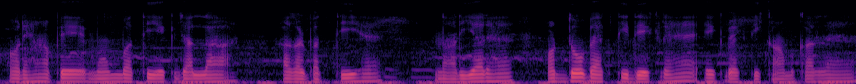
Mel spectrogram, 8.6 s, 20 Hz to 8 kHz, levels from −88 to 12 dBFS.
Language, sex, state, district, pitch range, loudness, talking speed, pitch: Hindi, male, Bihar, Saran, 110-125 Hz, -39 LUFS, 155 wpm, 120 Hz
